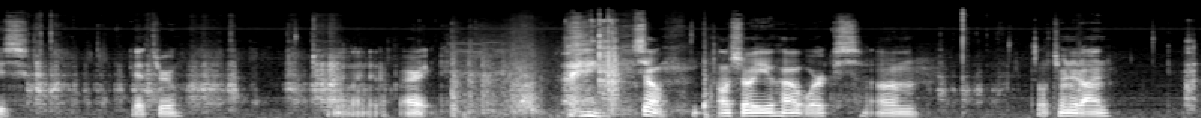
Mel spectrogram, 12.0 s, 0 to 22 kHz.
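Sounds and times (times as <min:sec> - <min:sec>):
circuit board rubbing on carpet: 0:05.0 - 0:05.5.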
